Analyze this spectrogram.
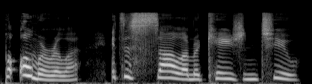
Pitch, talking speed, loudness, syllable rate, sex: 255 Hz, 155 wpm, -18 LUFS, 5.1 syllables/s, female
